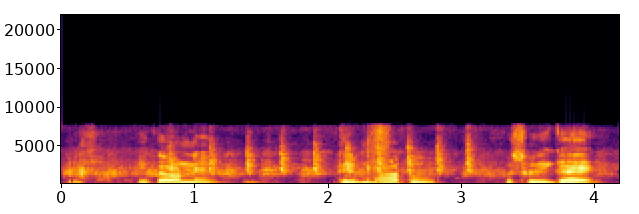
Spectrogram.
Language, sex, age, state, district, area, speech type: Assamese, male, 45-60, Assam, Tinsukia, rural, spontaneous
